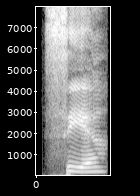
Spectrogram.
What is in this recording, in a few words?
"cia", Spanish syllable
